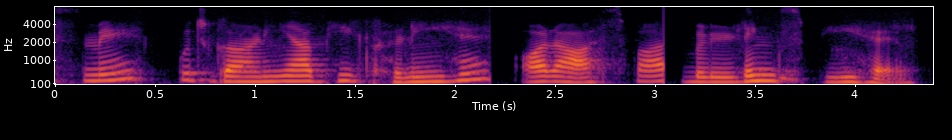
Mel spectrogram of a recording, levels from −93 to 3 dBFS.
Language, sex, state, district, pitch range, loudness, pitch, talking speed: Hindi, female, Uttar Pradesh, Etah, 180-220 Hz, -34 LUFS, 200 Hz, 150 wpm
